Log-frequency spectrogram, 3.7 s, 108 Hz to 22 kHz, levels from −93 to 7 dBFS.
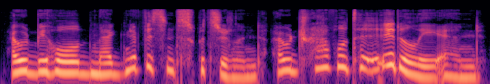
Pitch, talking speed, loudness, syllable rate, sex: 230 Hz, 180 wpm, -17 LUFS, 6.0 syllables/s, female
